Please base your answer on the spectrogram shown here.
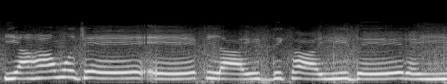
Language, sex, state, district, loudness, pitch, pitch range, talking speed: Hindi, female, Madhya Pradesh, Umaria, -9 LUFS, 270 Hz, 250-280 Hz, 95 wpm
